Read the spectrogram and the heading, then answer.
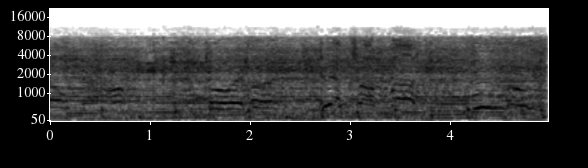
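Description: A loud live rock band plays steadily throughout, with dense guitars, pounding drums and a raw, shouted lead vocal riding over the muddy, slightly muffled mix.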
